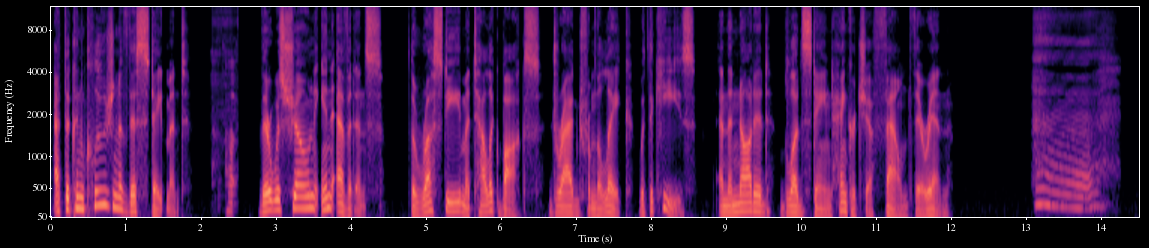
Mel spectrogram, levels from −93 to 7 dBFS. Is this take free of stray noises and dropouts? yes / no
no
